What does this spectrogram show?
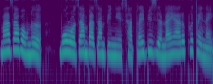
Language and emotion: Bodo, neutral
